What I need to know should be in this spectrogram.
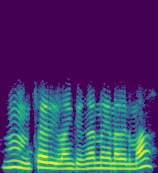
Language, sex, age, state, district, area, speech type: Tamil, female, 30-45, Tamil Nadu, Tiruvannamalai, rural, conversation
